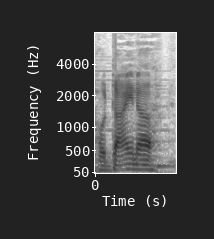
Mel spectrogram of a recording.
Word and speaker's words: Hodina: I I pronounce it Hodina and maybe Hodina you know it's kind of like my last name. There's about two or three different ways to pronounce it.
